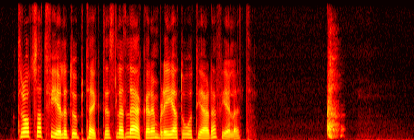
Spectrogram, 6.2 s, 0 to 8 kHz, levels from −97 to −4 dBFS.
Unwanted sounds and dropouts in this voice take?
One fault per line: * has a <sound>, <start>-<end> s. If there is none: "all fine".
* has a cough, 4.9-5.2 s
